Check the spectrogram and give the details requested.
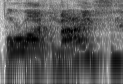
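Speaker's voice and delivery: a hammed-up, muddled Aussie accent; attempted Australian. Guest answering host's request for an Australian, high Australian accent. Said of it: "That sounds like one part Australian".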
